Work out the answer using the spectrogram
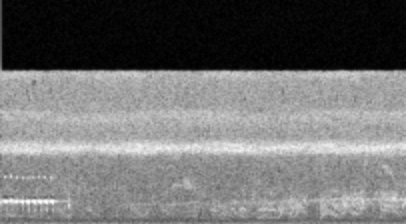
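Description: A bush quail gives a quick burst of about eight sharp, high notes within half a second, followed by faint chatter of other birds over a steady hiss.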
